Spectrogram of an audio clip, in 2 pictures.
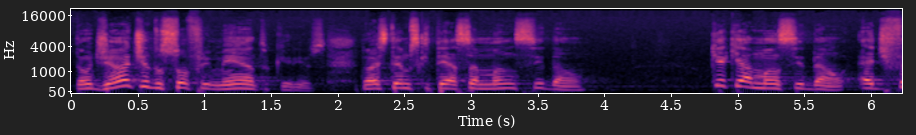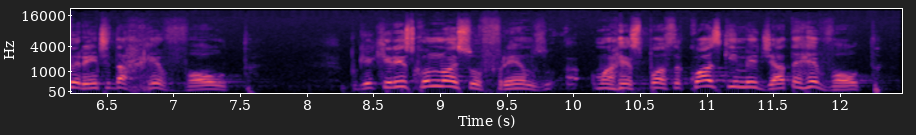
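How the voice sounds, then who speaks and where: Brief: male pastor, fairly high-pitched but mellow, earnest rhetorical sermon delivery. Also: expressive, normal speed. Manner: earnest, rhetorical questions, addresses congregation as dear ones.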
